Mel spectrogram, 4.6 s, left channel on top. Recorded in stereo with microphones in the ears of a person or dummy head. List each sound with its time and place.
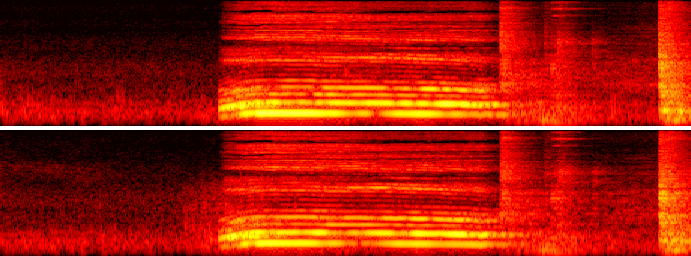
1.4 s a shout: 25° left (ahead or behind), 0.5 m
3.3 s a door slam: 40° left (ahead or behind), 1.2 m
